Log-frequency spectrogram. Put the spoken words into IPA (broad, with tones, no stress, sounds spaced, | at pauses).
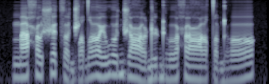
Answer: m a˧˥ ħ o˧ ʃ œ˥ t͡s ɔ˩ d͡ʒ ɔ˧ dˤ ʊ˥ w ø˧˥ w o˧˥ d͡ʒ ʊ˧ ʕ ɔ˩˧ ɖ y˧ ɖʱ o˧˥ ħ ʊ˧ ʕ œ˧ tˤ ʊ˩˧ ɖʱ ɔ˧˥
